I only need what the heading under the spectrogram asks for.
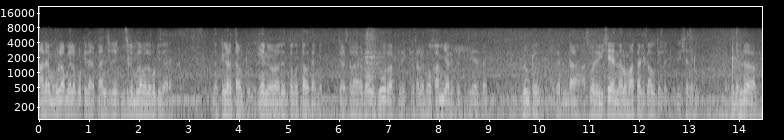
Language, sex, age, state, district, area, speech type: Kannada, male, 60+, Karnataka, Dakshina Kannada, rural, spontaneous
